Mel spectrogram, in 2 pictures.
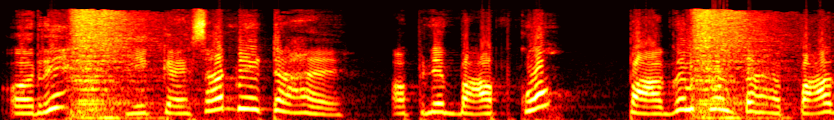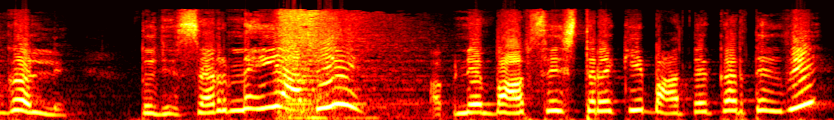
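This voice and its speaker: A woman voicing a short-tempered middle-aged cartoon father who yells and scolds his family. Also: high voice, expressive, measured pace. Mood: angry. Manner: yelling, scolding, self-pitying. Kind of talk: cartoon voice acting. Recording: music playing underneath.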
